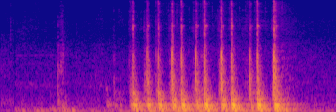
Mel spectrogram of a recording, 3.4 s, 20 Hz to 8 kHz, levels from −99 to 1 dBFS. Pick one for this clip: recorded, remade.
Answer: recorded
